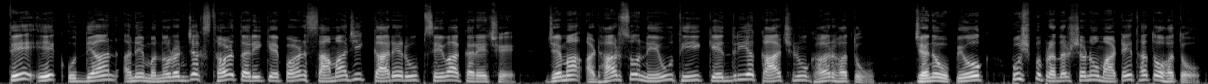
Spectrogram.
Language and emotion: Gujarati, neutral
